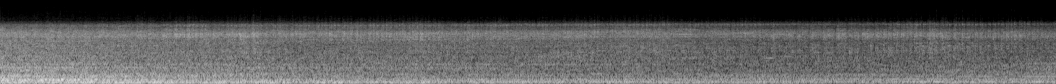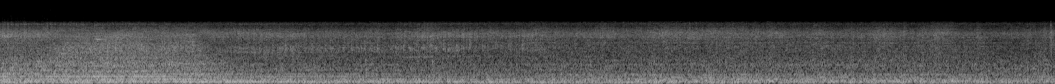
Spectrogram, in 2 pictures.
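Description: Passenger train moving past a station platform: the diesel locomotive's engine hum, loud at first, fades as it moves off. It gives way to the steady rumble of the passenger coaches rolling by on the rails.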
